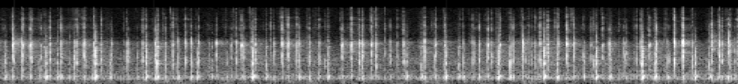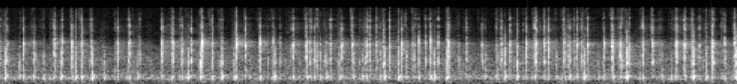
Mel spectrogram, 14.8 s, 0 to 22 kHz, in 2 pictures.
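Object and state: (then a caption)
Mechanical keyboard with PBT keycaps. A white Keycult No.1/60 60% mechanical keyboard with Soho switches, an FR-4 plate and PBT keycaps is typed on continuously with the fingertips of both hands. The result is a steady, rapid stream of short, dry, bright clacks with almost no low end and no ring after each keystroke.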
